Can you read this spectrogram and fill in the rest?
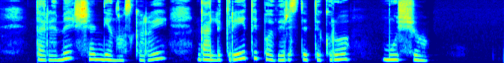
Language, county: Lithuanian, Vilnius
